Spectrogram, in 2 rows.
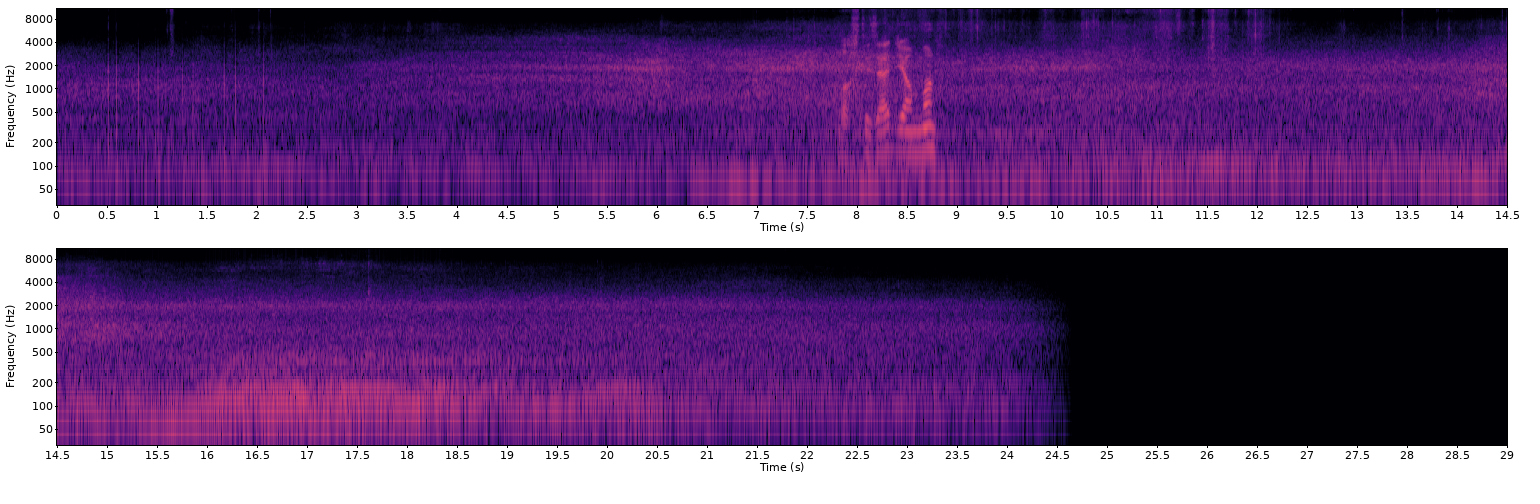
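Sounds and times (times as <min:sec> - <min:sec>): cars rumbling: 0:00.0 - 0:24.6
vehicle passing: 0:00.2 - 0:24.5.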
